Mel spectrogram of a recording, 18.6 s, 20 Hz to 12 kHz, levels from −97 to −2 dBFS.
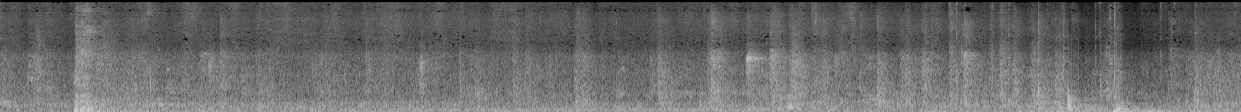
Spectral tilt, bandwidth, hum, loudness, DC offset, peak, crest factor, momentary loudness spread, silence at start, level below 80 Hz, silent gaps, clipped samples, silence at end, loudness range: -4.5 dB/octave; 11.5 kHz; none; -33 LUFS; under 0.1%; -10 dBFS; 22 dB; 8 LU; 0 s; -40 dBFS; none; under 0.1%; 0 s; 4 LU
